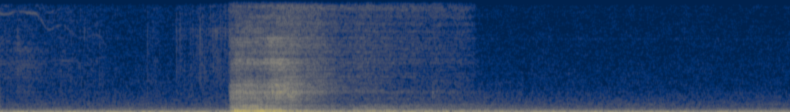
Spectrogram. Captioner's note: grunts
